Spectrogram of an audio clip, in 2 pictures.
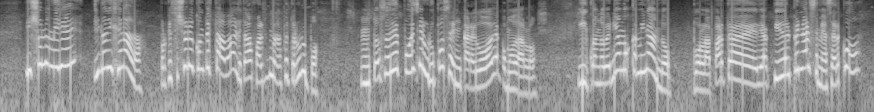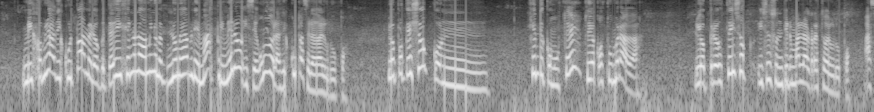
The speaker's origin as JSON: {"language": "Spanish", "town": "Tigre", "region": "Buenos Aires Province", "country": "Argentina", "said": "soy de Tigre también"}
